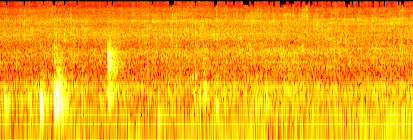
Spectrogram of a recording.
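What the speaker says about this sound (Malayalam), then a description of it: "ഇതിലേക്ക് ലാശം നെയ്യ് ഒഴിക്കാം" Quiet sizzling as ghee is poured into a hot pan, with a few soft clinks and scrapes early on, then a low steady fry.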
